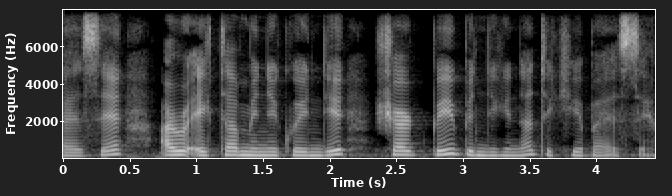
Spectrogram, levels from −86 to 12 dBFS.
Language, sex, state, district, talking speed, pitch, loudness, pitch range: Nagamese, female, Nagaland, Dimapur, 150 wpm, 195 Hz, -19 LUFS, 180-210 Hz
